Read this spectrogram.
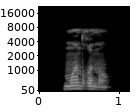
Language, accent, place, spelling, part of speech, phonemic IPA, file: French, France, Lyon, moindrement, adverb, /mwɛ̃.dʁə.mɑ̃/, LL-Q150 (fra)-moindrement.wav
- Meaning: in the least or slightest manner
